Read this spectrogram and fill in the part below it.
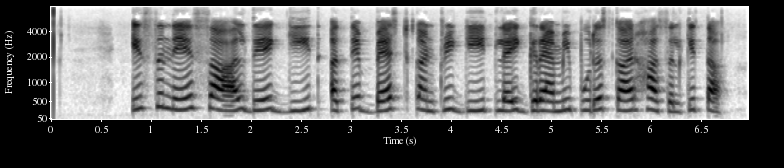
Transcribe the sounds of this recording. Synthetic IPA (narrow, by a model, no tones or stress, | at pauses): ɪsneːsaːld̪eːɡiːt̪ət̪eːbɛsʈkəɳʈɾiːɡiːt̪ləiːɡɾɛːmiːpʊɾəskaːɾhaːsəlkiːt̪aː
